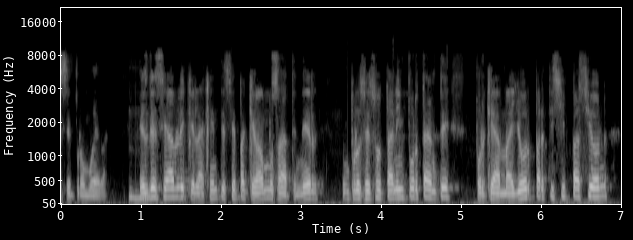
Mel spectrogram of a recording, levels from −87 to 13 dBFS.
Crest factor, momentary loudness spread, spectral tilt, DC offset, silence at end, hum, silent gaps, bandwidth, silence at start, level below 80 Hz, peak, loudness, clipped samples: 14 dB; 10 LU; -6.5 dB/octave; under 0.1%; 0.2 s; none; none; 8.8 kHz; 0 s; -56 dBFS; -8 dBFS; -23 LUFS; under 0.1%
